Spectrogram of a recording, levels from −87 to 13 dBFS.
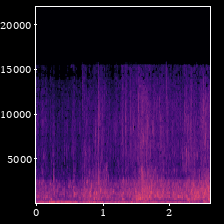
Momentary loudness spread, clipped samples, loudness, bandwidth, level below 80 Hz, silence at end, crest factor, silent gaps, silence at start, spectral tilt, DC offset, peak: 7 LU; under 0.1%; -31 LUFS; 16 kHz; -38 dBFS; 0 s; 20 dB; none; 0 s; -3.5 dB/octave; under 0.1%; -10 dBFS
